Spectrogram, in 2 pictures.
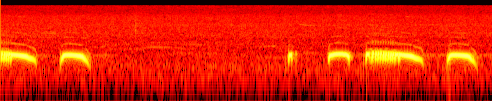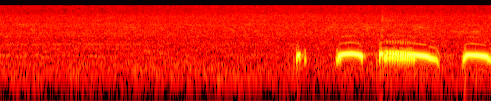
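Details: Repeated spotted dove phrases used to stir birds into calling: three bouts roughly every two to three seconds, each a clipped lead note then three soft coos with a longer falling middle note, faint background hiss.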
